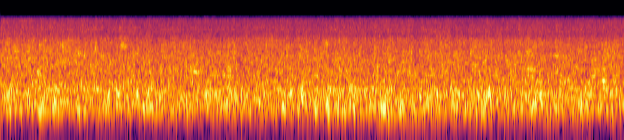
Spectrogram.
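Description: Heavy rain falling steadily on pavement and trees, an even dense hiss, with water running over the flooded ground.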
